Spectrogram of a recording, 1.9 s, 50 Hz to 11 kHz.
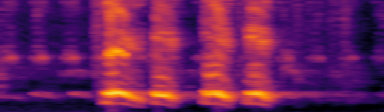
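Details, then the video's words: White-crested laughingthrush calling: four loud harsh squawking notes in quick succession, each dropping slightly in pitch, after a few faint soft notes; clean, quiet background. "White crested laughingthrush call 49"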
